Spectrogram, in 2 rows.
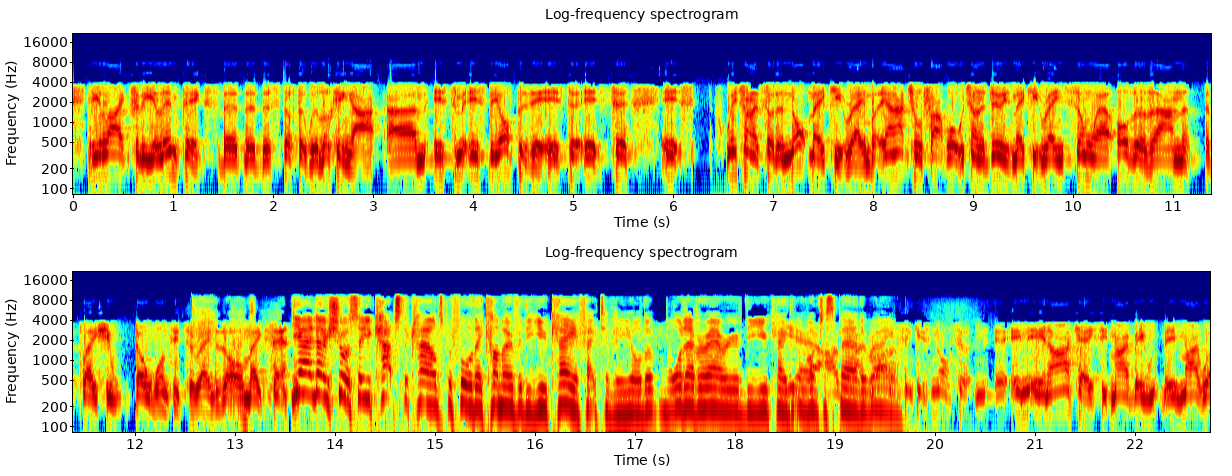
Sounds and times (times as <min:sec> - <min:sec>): Speech: 0:00.1 - 0:22.7.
